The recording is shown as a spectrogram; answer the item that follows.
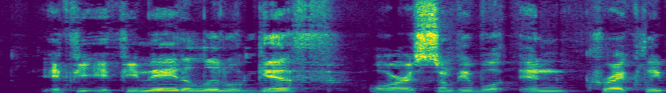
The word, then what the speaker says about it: GIF: to 96 and if you made a little gif or some people incorrectly pronounced jiff of the territorial swaps in afghanistan it's a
